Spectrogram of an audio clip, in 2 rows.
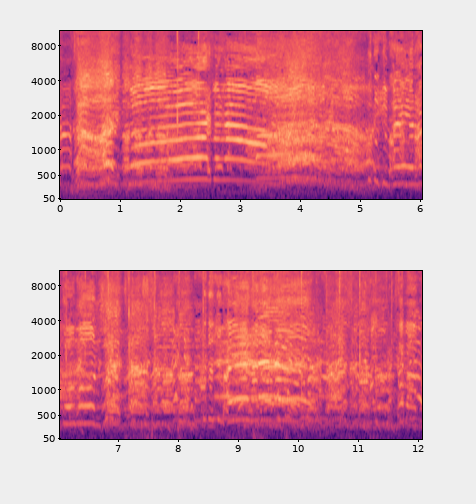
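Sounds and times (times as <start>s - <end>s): crowd noise: 0.0s - 12.0s
men chanting slogans: 0.0s - 12.0s.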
